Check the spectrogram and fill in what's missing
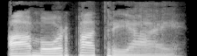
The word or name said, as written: amor patriae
